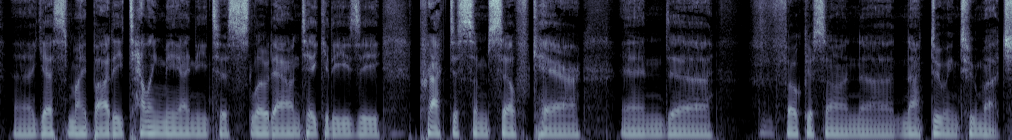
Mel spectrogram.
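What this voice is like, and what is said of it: Low, low-energy voice. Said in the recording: “my voice is a little low, my energy is a little low compared to usual ... still trying to get over this chest cold”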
